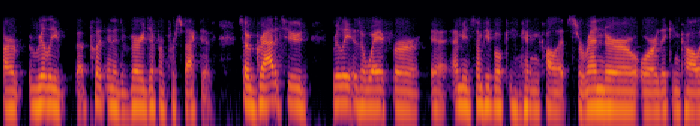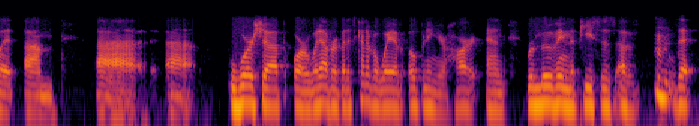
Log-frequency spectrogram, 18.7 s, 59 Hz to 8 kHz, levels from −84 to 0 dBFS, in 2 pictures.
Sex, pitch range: male, 115-130 Hz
